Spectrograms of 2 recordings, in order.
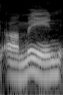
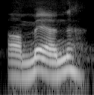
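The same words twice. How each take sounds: First: It is pronounced the Hebrew way. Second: It is pronounced the usual English way.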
